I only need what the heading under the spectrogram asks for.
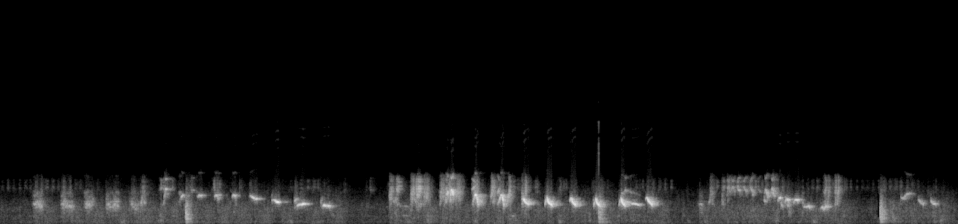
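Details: A captive cucak ijo, or greater green leafbird, sings three phrases of rhythmic descending whistled notes, each phrase a steady string of bright chirps followed by a pause, with a few sharp clicks.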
